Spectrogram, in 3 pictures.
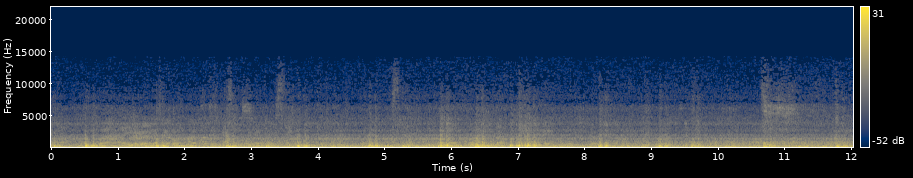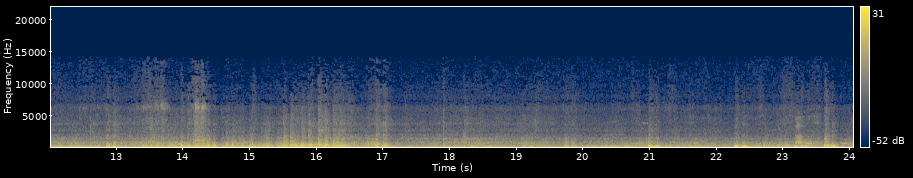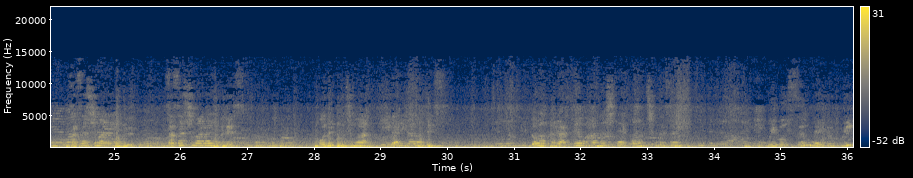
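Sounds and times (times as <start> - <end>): train running gear rumble: 0.0 - 36.0.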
